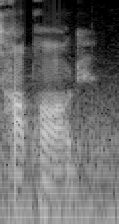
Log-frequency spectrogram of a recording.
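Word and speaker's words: Hauppauge: have purchased a uh i finally figured out how to pronounce it it's hop hog that's how you pronounce it uh the hd pvr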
